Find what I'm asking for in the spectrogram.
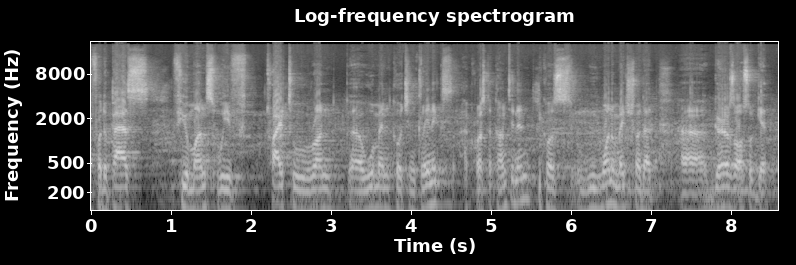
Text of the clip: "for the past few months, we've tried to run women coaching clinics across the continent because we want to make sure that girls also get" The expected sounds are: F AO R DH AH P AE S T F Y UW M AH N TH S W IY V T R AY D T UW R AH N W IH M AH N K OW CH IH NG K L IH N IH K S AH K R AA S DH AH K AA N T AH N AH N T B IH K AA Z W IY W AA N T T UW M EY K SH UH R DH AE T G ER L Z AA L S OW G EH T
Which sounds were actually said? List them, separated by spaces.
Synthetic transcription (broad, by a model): F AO R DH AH P AE S T F Y UW M AH N TH S W IY V T R AY D T UW R AH N W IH M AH N K OW CH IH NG K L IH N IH K S AH K R AA S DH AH K AA N T AH N AH N T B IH K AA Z W IY W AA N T T UW M EY K SH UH R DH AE T G ER L Z AA L S OW G EH T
